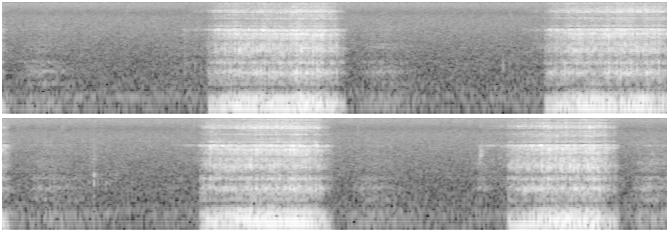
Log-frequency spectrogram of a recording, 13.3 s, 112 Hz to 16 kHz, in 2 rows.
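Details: Adult man sleeping after a day of back-country skiing: four loud, rough inspiratory snores with quiet pauses, about 19 breaths a minute; ordinary snoring.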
